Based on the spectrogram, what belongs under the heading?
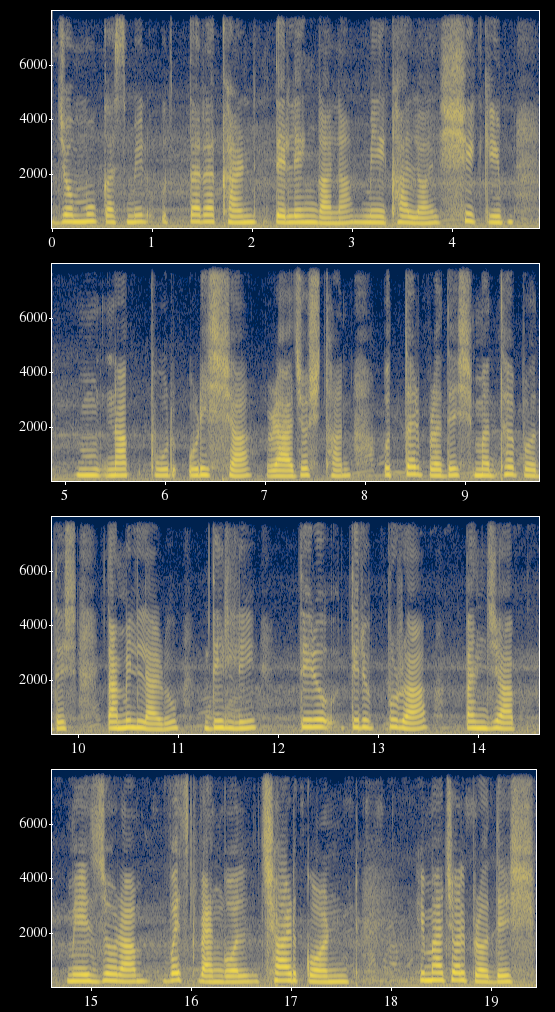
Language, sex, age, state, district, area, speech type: Santali, female, 18-30, West Bengal, Bankura, rural, spontaneous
